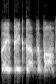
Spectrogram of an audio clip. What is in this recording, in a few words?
enemy picked bomb, radio; GSG9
